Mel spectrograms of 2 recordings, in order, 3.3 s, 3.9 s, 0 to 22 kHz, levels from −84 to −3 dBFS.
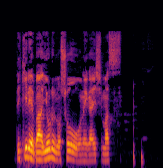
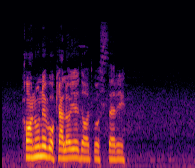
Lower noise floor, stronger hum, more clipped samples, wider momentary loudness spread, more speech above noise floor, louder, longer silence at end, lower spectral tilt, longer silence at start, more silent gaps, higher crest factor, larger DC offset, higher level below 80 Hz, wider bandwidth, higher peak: second, -49 dBFS vs -53 dBFS; neither; neither; first, 16 LU vs 11 LU; second, 27 dB vs 34 dB; about the same, -22 LUFS vs -20 LUFS; second, 0.4 s vs 1.4 s; second, -4.5 dB/octave vs -7.5 dB/octave; about the same, 0.35 s vs 0.45 s; neither; about the same, 18 dB vs 18 dB; neither; second, -66 dBFS vs -54 dBFS; about the same, 11.5 kHz vs 11 kHz; about the same, -4 dBFS vs -4 dBFS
